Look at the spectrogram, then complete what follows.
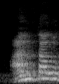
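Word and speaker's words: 안다: 안따도 봐봐. 안이 어간이고 다가 어이야. 그래서 니은이 디귿을 만나서 안따 쌍디귿으로 바뀌어 있죠.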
